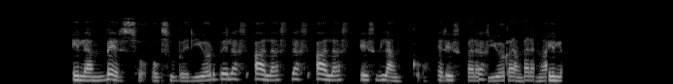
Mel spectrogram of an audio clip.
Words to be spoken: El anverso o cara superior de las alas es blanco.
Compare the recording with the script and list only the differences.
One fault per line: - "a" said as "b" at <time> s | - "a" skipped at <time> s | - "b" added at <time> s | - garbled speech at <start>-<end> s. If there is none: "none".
- "cara" skipped at 1.6 s
- "las alas" added at 2.9 s
- garbled speech at 4.4-5.6 s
